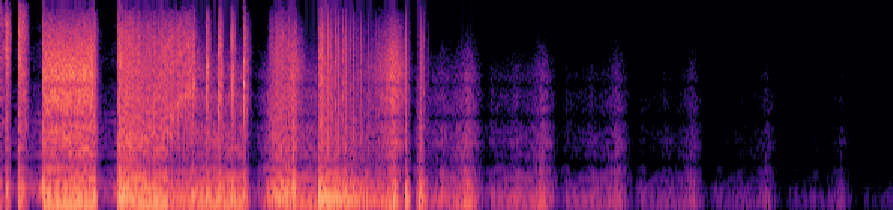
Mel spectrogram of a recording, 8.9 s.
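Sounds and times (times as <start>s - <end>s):
guitars: 0.0s - 4.8s
synth: 0.0s - 6.3s.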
